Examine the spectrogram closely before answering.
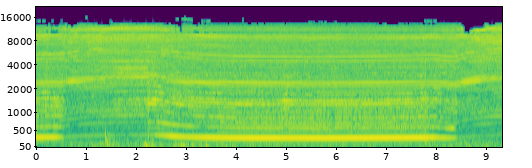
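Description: TACKLIFE RTD35ACL corded rotary tool running at speed with a steady high whine, its pitch stepping slightly up or down a few times.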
